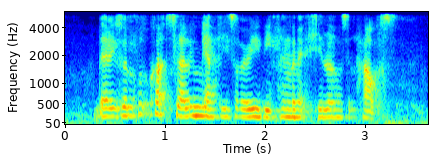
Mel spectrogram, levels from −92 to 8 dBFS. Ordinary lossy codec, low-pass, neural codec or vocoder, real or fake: none; 5.4 kHz; codec, 24 kHz, 1.5 kbps, HILCodec; fake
